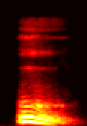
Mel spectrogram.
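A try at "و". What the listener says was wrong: But here you're saying ooh, ooh, like a hamza. Rather, you want it to be ow, ow.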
